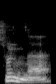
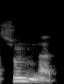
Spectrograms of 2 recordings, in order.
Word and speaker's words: Sunnah: pronounce it Sunnah and because this is the correct way to pronounce it it is Sunnah not sunnat it is the correct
